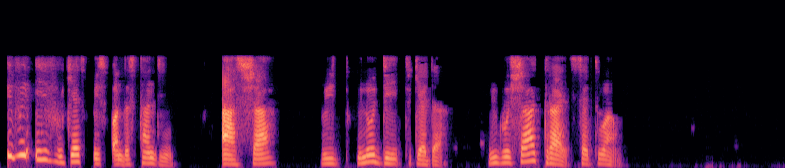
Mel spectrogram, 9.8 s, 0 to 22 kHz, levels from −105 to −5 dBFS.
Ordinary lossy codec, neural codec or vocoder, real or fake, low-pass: none; none; real; 5.4 kHz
